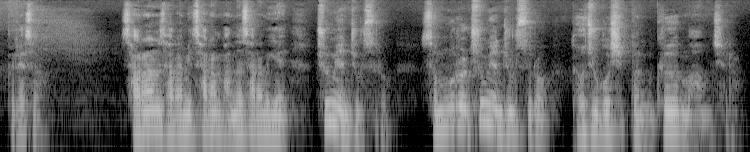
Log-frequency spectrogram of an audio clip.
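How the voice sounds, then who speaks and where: A male pastor with a Busan accent preaching a sermon, swinging from hushed prayerful murmurs to loud scolding questions. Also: mid-range voice, fairly quick. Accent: Busan Gyeongsang Korean.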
